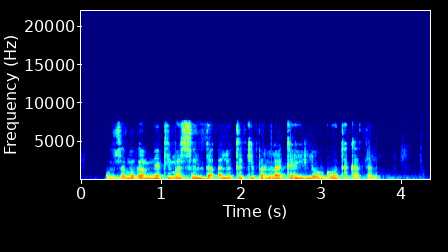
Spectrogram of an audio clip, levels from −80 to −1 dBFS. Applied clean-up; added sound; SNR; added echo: neural separator model SepFormer DNS4.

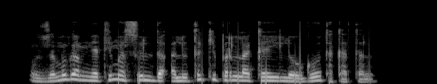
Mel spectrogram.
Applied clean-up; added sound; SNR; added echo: none; none; none; none.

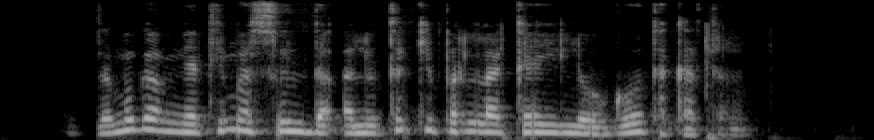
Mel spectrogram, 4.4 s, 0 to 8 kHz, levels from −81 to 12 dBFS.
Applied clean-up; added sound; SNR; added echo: neural mask model DeepFilterNet 3.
